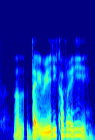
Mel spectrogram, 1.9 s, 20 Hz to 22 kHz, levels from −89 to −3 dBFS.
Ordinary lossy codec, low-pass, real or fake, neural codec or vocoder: AAC, 48 kbps; 7.2 kHz; fake; autoencoder, 48 kHz, 32 numbers a frame, DAC-VAE, trained on Japanese speech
